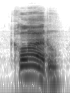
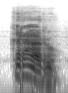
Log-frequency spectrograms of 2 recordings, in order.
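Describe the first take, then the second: First: The second sound is an L. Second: The second sound is an R. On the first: "no lugar de claro" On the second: "mudança do le para o re chama-se rotacismo"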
